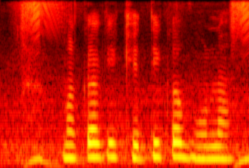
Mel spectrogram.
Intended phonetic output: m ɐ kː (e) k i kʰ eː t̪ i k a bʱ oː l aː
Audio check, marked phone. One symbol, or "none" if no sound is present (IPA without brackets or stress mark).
a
